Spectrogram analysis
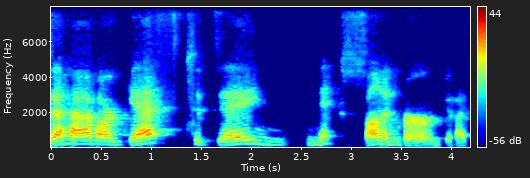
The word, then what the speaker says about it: Sonnenberg: so excited to have our guest today next Sonnenberg did I pronounce that right Nick yeah thank you you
